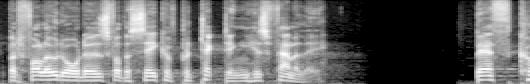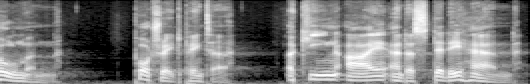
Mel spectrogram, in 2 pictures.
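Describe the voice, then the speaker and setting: A grim video game announcer who briefs the player on character dossiers and missions. His voice sits a little low, and he takes each line at an unhurried, heavy pace. The tone stays grave and ominous throughout. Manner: slow, grave, ominous delivery. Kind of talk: scripted game narration.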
